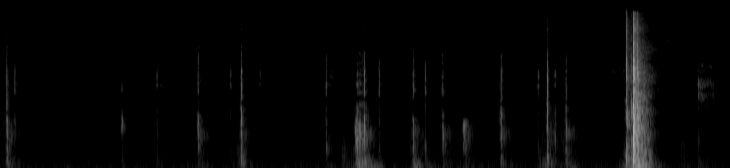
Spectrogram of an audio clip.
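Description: Light, scattered clicks and taps of a stylus on a tablet screen while numbers are handwritten, with one short louder noise about six seconds in.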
